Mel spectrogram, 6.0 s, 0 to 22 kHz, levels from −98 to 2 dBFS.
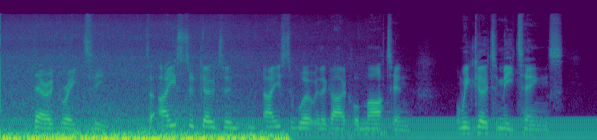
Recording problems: rain or running water; loud; throughout; 8 dB below the speech
electrical hum; noticeable; throughout; 50 Hz, 15 dB below the speech
low rumble; noticeable; until 3 s; 10 dB below the speech

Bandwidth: 15 kHz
